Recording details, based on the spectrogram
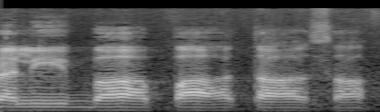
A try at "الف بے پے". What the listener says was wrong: الف با پا نہیں ہوتا، الف بے پے ہوتا ہے. الف بے پے تے.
